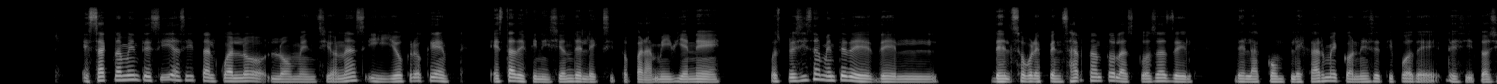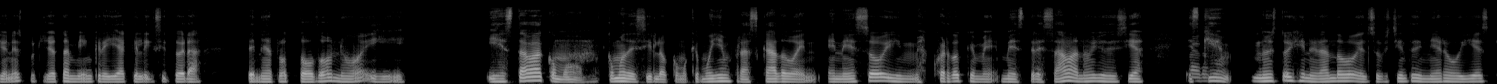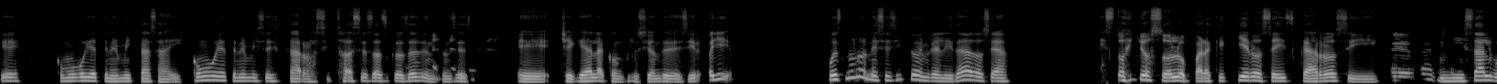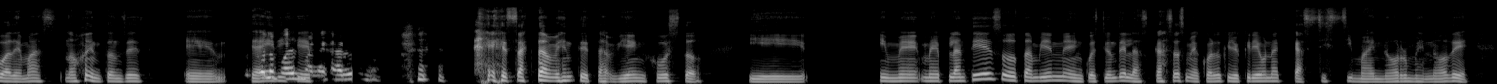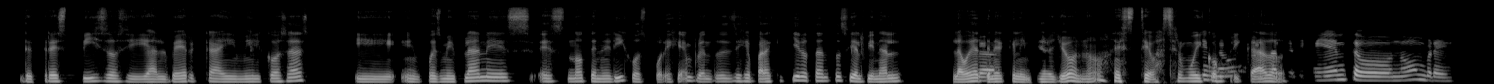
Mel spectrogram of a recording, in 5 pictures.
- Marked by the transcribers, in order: other background noise; chuckle; laughing while speaking: "Exactamente"
- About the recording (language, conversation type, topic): Spanish, podcast, ¿Qué significa para ti tener éxito?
